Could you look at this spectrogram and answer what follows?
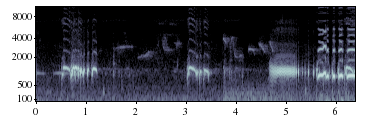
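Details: Zebra dove song meant to stimulate other doves to sing, in a deep, crystal, bekur style: two mellow cooing phrases, each a rising note and a rolling trill, followed by a long hoarse burst and a final coo, with faint background hum.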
